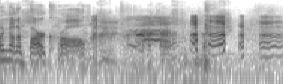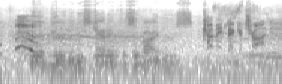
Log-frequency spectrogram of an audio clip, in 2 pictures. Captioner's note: laugh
